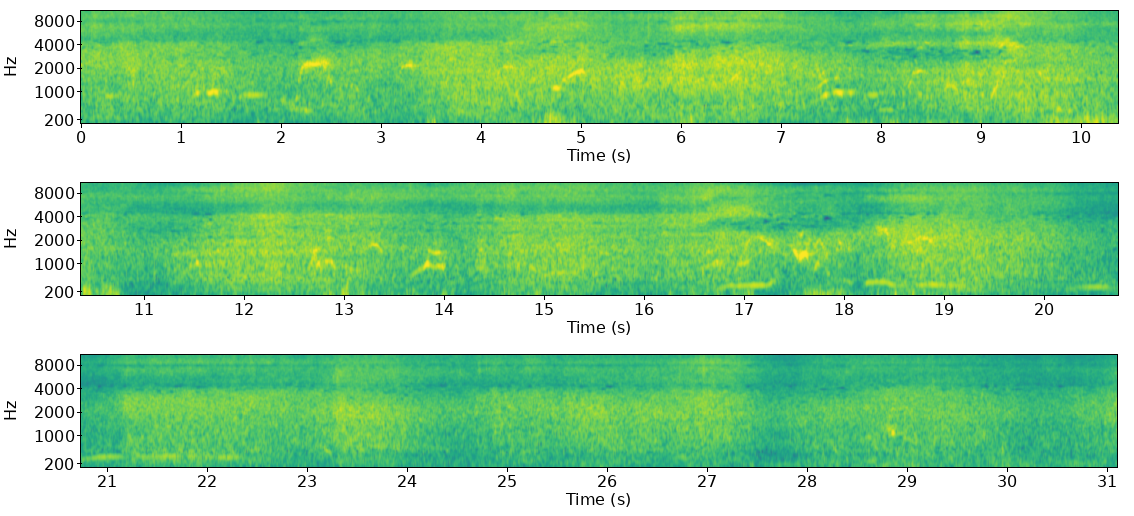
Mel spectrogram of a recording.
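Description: Sea surf breaking on a beach, a continuous rushing wash that swells and falls, with wind buffeting the microphone.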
